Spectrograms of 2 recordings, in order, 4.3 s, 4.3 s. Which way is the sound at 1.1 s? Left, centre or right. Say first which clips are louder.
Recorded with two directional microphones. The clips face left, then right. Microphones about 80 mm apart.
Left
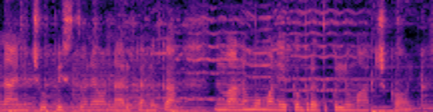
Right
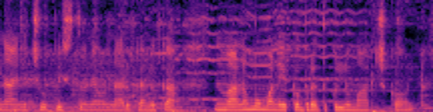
Right 3 dB; right.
